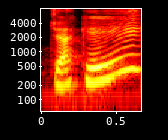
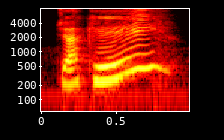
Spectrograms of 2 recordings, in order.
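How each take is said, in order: First: Loud call from outside; first searching shout of a name. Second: Louder, high, drawn-out call; high rising holler from outside; insistent calling. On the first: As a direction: call for someone, loud, rising at the end. Voice calling from outside. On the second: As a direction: sing the name out with a long upward sweep. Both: A narrator's reading.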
